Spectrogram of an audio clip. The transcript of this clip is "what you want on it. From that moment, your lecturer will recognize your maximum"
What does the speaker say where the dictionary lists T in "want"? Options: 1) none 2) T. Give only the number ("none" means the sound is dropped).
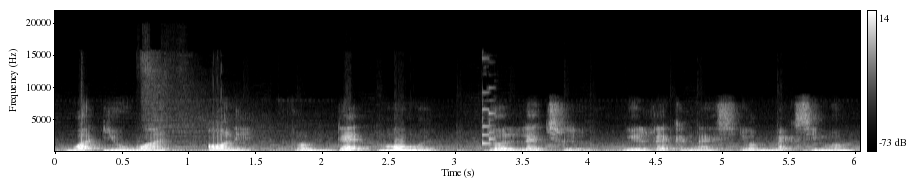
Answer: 2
